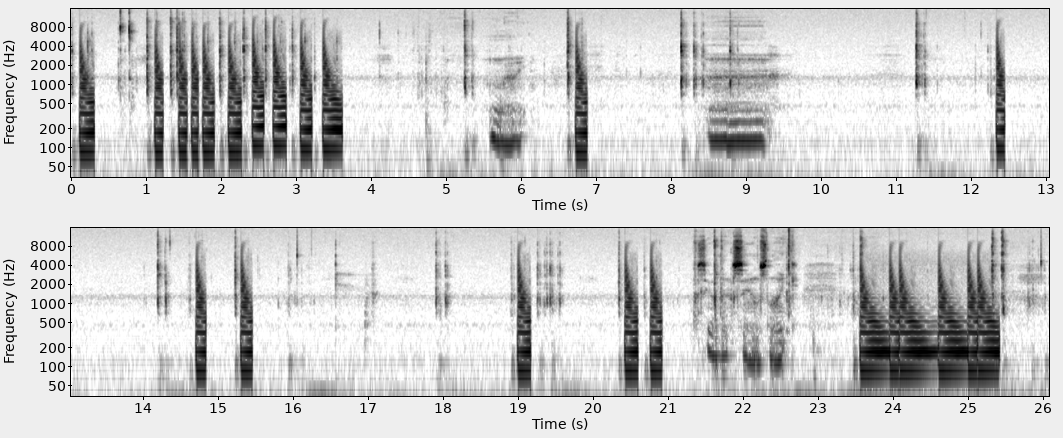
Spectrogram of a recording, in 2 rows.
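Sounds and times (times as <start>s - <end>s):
synth bass notes: 0.0s - 0.3s, 1.1s - 3.6s, 6.7s - 6.9s, 14.7s - 15.5s, 19.0s - 19.2s, 20.4s - 21.0s, 23.6s - 25.5s
computer keyboard clicks: 11.2s - 11.5s, 17.9s - 18.2s, 19.2s - 19.6s.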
